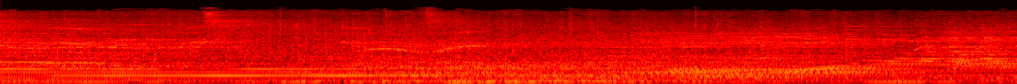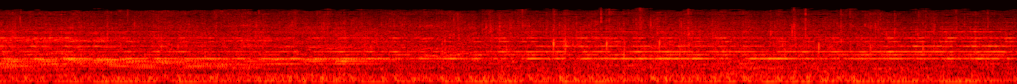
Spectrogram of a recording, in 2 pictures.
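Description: Live rock band playing, with electric bass under it. Held notes glide in the first half and settle into long sustained tones from about halfway through.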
